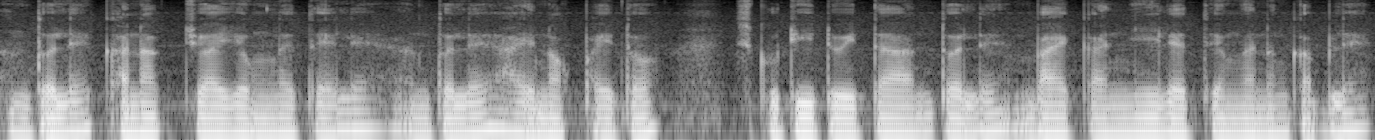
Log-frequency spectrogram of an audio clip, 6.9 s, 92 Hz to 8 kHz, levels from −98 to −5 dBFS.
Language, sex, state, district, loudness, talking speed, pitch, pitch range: Wancho, male, Arunachal Pradesh, Longding, -19 LUFS, 210 wpm, 95 Hz, 95-100 Hz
